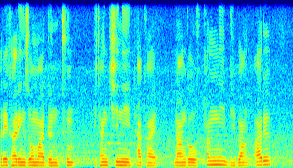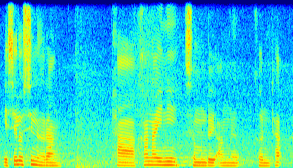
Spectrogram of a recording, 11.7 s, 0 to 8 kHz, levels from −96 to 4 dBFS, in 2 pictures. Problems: constant background noise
